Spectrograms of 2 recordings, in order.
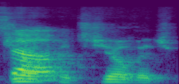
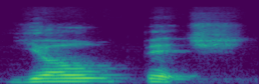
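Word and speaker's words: Jović: It's Jovic, by the way. You've been correcting me all night. It's Jovic. Okay, at least I can say guitar. So it's Jovic, pronounced Jovic.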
